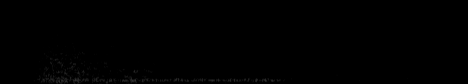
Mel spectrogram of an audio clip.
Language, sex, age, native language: Icelandic, female, 40-49, Icelandic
